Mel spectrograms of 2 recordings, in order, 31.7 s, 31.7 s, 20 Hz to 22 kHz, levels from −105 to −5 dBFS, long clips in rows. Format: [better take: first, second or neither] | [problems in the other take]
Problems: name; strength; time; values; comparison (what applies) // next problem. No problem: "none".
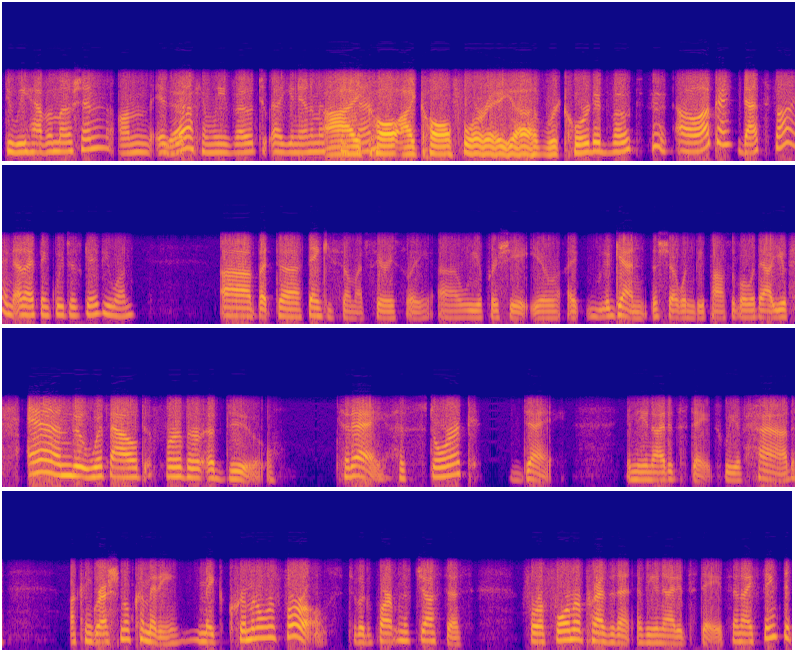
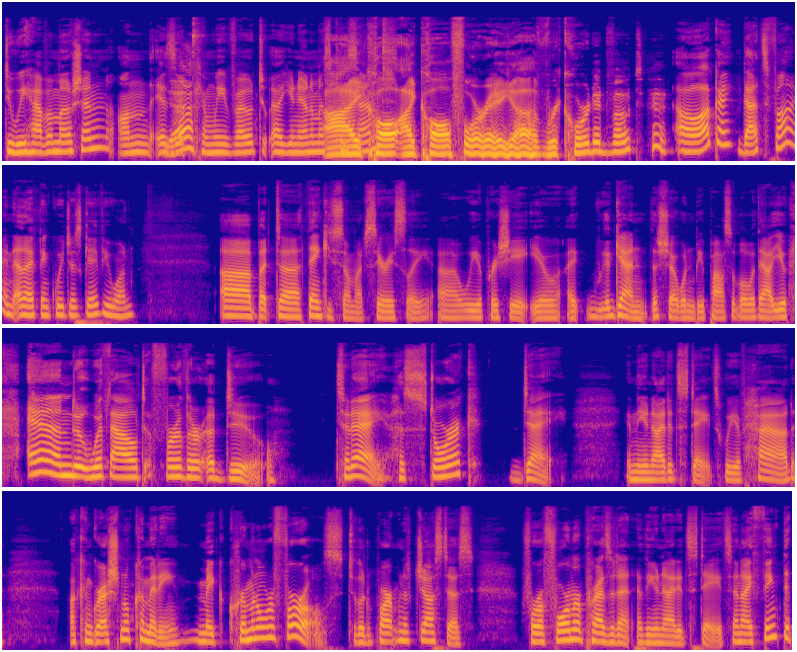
second | phone-call audio; poor line; nothing above 4 kHz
